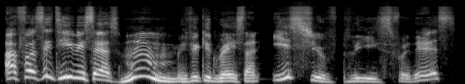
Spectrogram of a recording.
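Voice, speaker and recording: A woman's voice: fairly low pitch, big pitch swings, measured pace, no echo, clean studio sound. A woman chatting casually as a co-host on a live stream, reading out and reacting to comments. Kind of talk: casual chat.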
